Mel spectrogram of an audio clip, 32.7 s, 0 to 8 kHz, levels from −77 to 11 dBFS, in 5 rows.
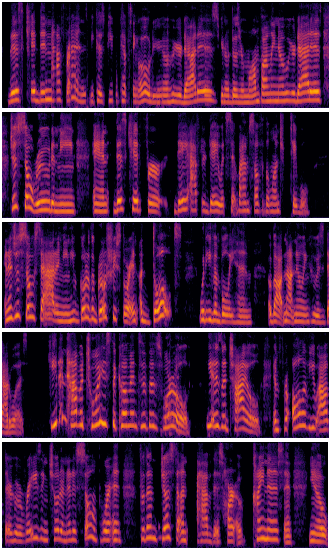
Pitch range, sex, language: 205-280 Hz, female, English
